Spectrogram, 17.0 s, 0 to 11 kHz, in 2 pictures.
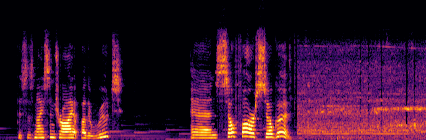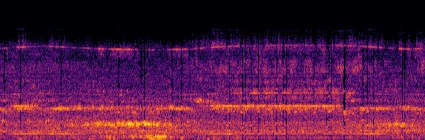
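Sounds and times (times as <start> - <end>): hair dryer whining: 5.9 - 17.0.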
